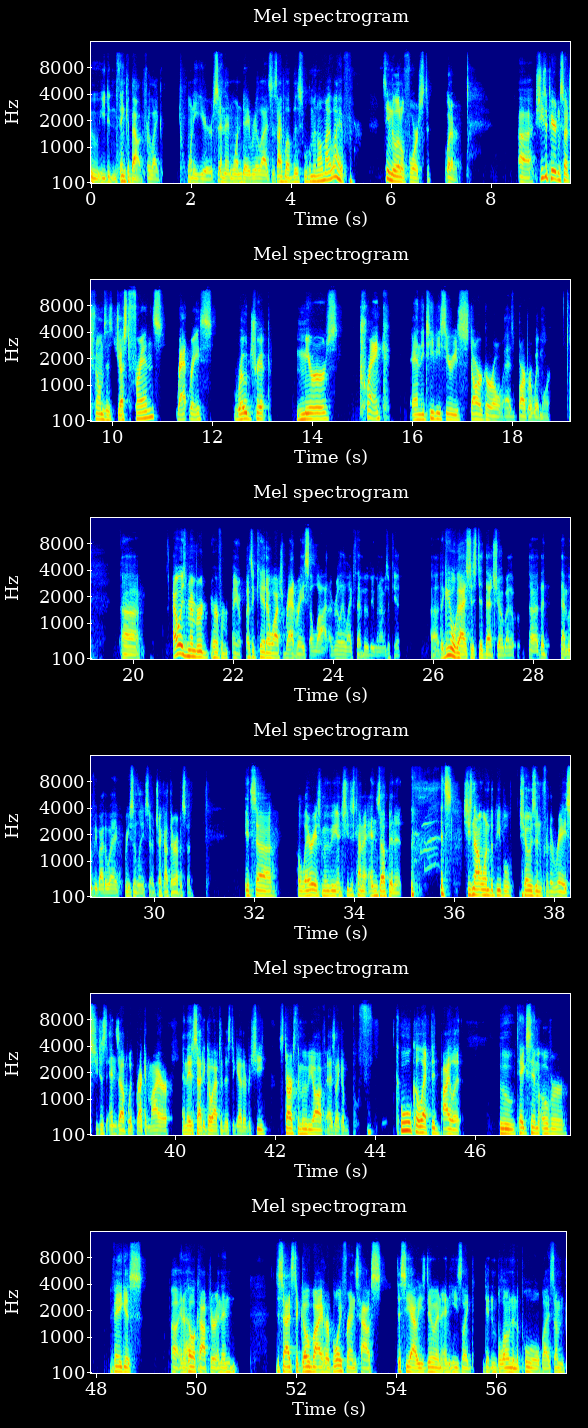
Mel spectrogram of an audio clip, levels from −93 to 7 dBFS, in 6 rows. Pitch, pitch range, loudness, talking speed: 120 Hz, 110-140 Hz, -23 LUFS, 195 wpm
